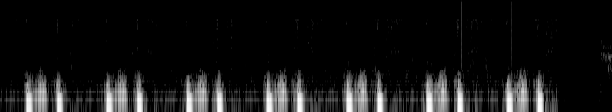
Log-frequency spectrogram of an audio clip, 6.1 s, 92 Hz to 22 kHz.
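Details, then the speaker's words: A teaching recording of a regular heartbeat at about 75 a minute with a soft systolic whoosh, quiet but heard immediately on placing the stethoscope on the chest: a grade 2/6 heart murmur. "a grade-two murmur is quiet but heard immediately after placing the stethoscope on the chest"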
